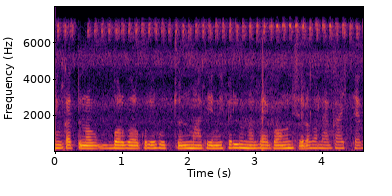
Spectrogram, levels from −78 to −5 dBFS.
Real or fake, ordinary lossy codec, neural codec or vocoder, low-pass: real; none; none; 7.2 kHz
